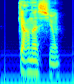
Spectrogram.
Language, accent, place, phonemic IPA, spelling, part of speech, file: French, France, Lyon, /kaʁ.na.sjɔ̃/, carnation, noun, LL-Q150 (fra)-carnation.wav
- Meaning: 1. a fleshy pinkish color (not the color of a carnation flower) 2. skin tone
